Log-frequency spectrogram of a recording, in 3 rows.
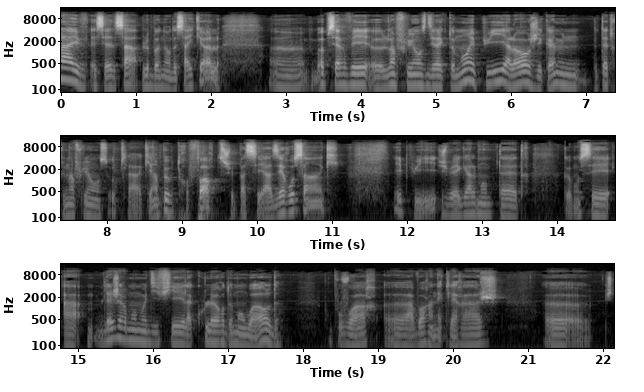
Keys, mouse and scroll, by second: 7.4 click, 8.6 click, 14.9 click.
